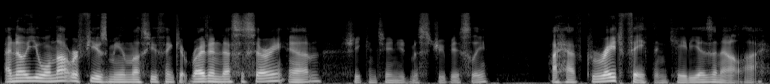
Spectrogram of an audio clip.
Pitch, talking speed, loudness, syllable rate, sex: 115 Hz, 210 wpm, -20 LUFS, 5.9 syllables/s, male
